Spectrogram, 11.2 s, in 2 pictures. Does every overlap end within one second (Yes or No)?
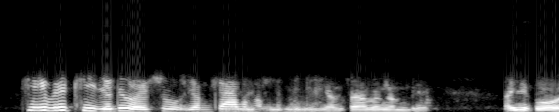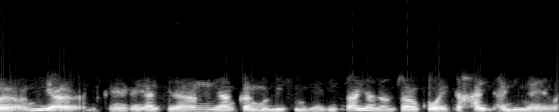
No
